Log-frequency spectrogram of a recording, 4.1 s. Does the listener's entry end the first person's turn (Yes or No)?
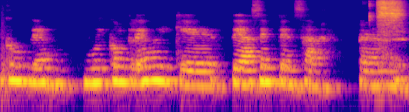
Yes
